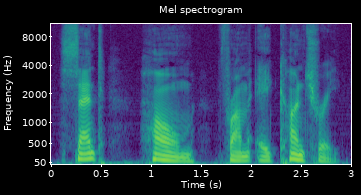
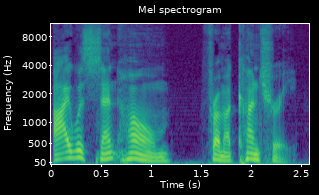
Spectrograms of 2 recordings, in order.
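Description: First: "Sent" and "home" set apart by pauses; slow, weighty stress on "Sent" and "home"; word-by-word emphasis. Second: Said in the usual way. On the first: Real, not acted. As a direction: land "Sent", pause, "home", then slowly "from a country".

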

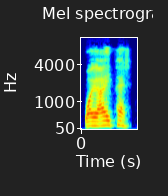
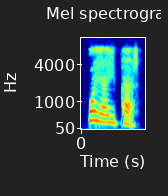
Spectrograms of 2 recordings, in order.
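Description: First: Demonstrated Geordie, higher and louder; firm Geordie catchphrase, pitched up; corrective Geordie accent. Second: Squeaky, very high Irish-tinged Geordie; hammed-up bad Geordie with Irish lilt; failed Geordie turned Irish. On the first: Retold or imitated. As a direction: show them the proper Geordie way. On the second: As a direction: get Geordie hopelessly wrong, sounding Irish. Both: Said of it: "No, you're doing Irish".

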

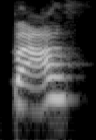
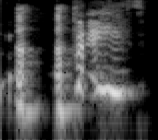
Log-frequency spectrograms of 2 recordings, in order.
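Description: First: Bass said with a short A, like the fish; BASS rhyming with mass. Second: Bass said with a long A, like "base"; BASS rhyming with face. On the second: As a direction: say bass as in bass guitar. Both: Shown as a demonstration. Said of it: "bass, whatever".

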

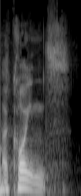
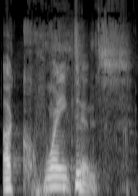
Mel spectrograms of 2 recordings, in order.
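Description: First: Acquaintance said quickly and softer, "quaint" slipping toward "coin"; fast, slurred pronunciation. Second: ACQUAINTANCE drawn out very slowly, long A in the middle; slow careful pronunciation. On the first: Speaker shows he can't say it fast, Acquaintance rushed. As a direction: rush Acquaintance so the long A gets lost. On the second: Corrected speaker tries the hard word, Acquaintance slowly enunciated. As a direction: sound out Acquaintance slowly and higher, with a clear "quaint". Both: Shown as a demonstration. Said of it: "I can't say it fast".

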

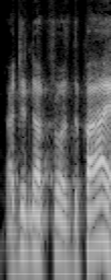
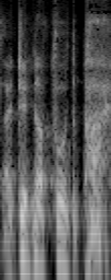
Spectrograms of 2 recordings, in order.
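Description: First: A light mock Dutch accent on "I did not throw the pie". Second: A light mock Italian accent on "I did not throw the pie". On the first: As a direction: deny it in a hammed-up Dutch accent. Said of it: "'cause he's Dutch". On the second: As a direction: deny it in a hammed-up Italian accent. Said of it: "'cause he's Italian now".

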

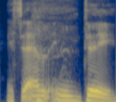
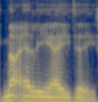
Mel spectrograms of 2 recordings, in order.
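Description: First: L E D spelled out letter by letter, slowly; slow, firm spelling of "L E D"; spelling it out right. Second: L E A D spelled letter by letter as the wrong version; name the wrong spelling "L E A D", letter by letter; contrasting "L E A D" as the mistake. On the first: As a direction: spell out "L E D" with care. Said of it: "No, you spelled it wrong". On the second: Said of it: "you spelled it wrong". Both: Retold or imitated.

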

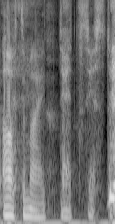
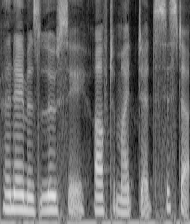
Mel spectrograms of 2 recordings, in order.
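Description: First: Mock sexy repeat. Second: Low, soft seductive farmer; sexy farmer voice. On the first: Mocking the sexy line, laughing. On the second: Retold or imitated. Farmer telling her his dog's name, lightly voiced low and seductive. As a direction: purr it low like a romance hero, a hint of sexy. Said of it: "You said that so sexily".

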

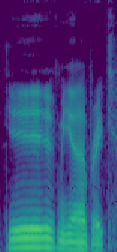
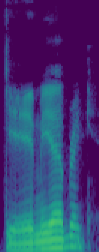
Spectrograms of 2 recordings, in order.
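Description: First: Slow, drawn-out ad tagline; mock ad jingle. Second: Slow, drawn-out ad tagline; sing-song it like an ad; mock ad jingle. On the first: Repeating the mock ad slogan, slow and drawn out. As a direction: stretch the slogan out slowly. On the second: Mock ad slogan for the spider break, slow and drawn out.

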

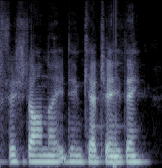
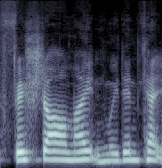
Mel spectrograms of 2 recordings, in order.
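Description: First: Put-on softly half-sung children's Sunday school tune; sung, kids' song. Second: Said in the usual way. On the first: Shown as a demonstration. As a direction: lightly sing it like the kids' song. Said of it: "the song that you teach your kids". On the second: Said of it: "Nah, another night".

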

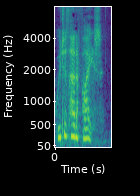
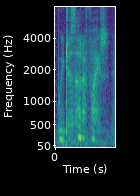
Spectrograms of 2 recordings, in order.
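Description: First: Said in the usual way. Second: Much softer, breathy whispered echo; soft whispered repeat. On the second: Retold or imitated. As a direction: mutter it under your breath, mocking. Whispered echo of his words.

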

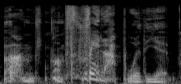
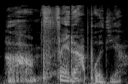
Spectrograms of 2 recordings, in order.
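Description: First: Mock angry. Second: Hammed-up frustrated whisper; mock angry whisper. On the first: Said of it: "eat it angrily". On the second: Host acting angry at his own fruit face, whispering. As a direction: hiss it at yourself in mock fury. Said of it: "when you're really angry with yourself".

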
